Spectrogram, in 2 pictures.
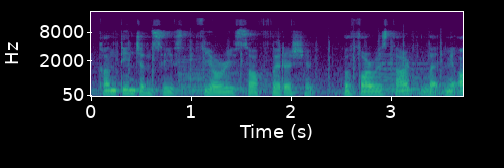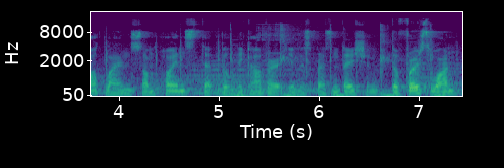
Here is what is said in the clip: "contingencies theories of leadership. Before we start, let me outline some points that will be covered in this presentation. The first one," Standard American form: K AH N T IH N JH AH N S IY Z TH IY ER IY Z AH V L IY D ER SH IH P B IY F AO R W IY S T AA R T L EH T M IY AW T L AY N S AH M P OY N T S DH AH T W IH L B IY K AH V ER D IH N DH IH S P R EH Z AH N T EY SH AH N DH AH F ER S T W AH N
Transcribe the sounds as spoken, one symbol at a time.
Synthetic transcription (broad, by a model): K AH N T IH N JH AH N S IY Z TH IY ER IY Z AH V L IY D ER SH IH P B IY F AO R W IY S T AA R T L EH T M IY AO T L AY N S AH M P OY N T S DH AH T W IH L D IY K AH V ER IH N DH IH S P R EH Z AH N T EY SH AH N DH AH F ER S T W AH N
